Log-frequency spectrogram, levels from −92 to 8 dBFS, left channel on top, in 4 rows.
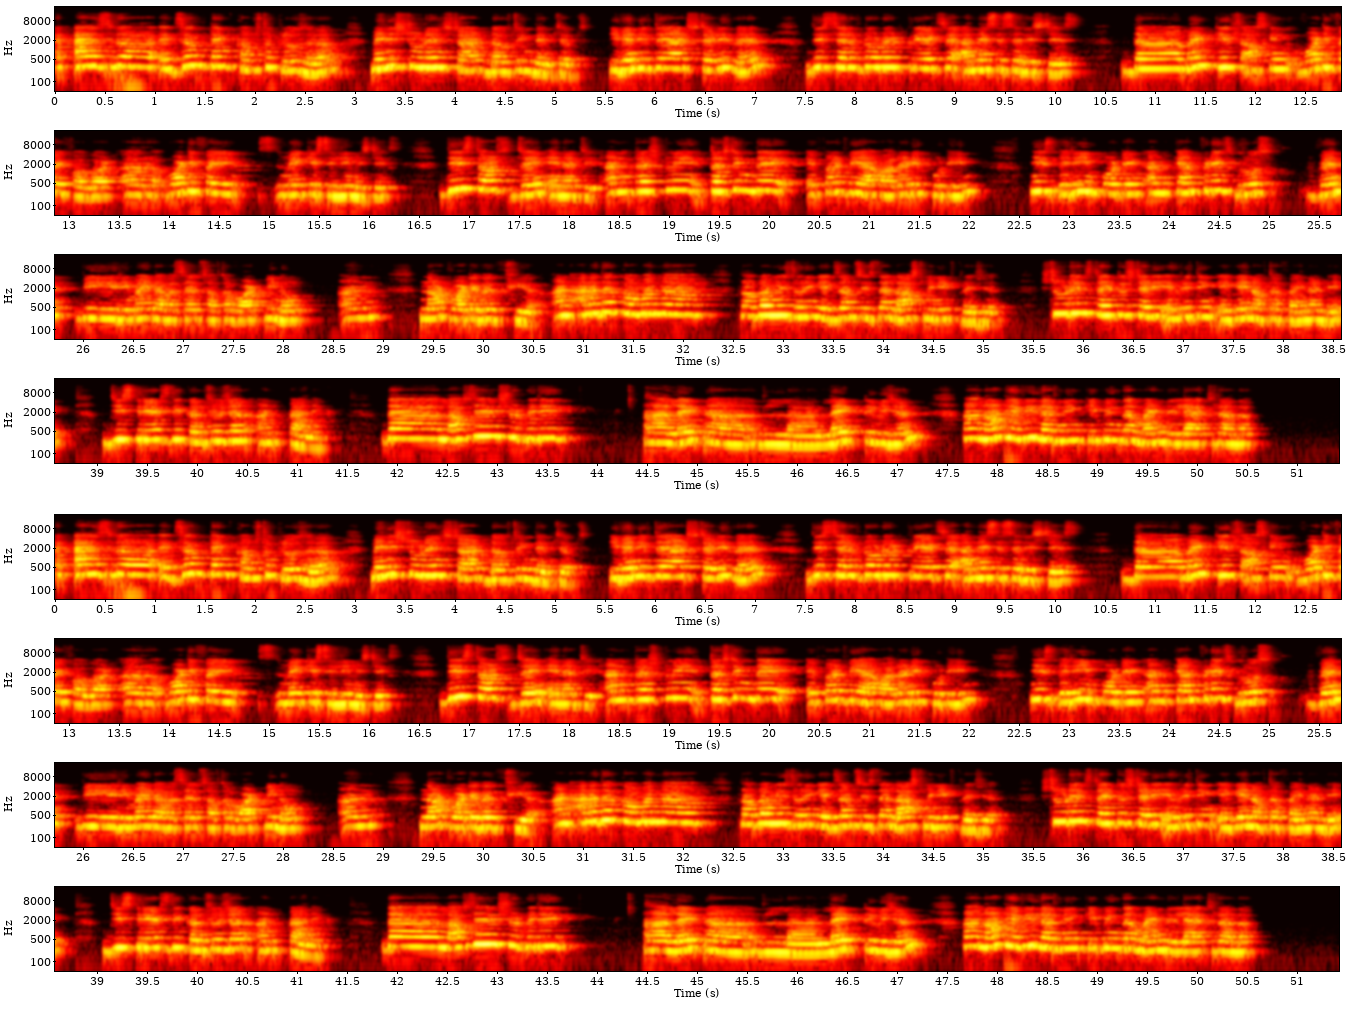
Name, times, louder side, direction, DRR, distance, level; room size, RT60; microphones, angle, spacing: voice 1, 0.0-5.2 5.5-7.2 7.5-10.2 10.7-14.8 15.1-16.2 16.7-22.0 22.6-25.0 25.4-28.2 28.6-28.9 29.4-32.3 32.6-35.2 35.7-38.7 39.1-41.3 41.8-43.7 44.5-50.5, equal, 10° right, 1.0 m, -20 dB
4.3 x 3.5 x 2.9 m
head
